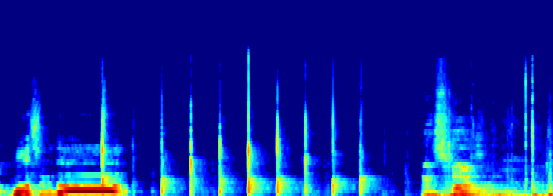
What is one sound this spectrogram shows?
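Several men clap their hands briskly.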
